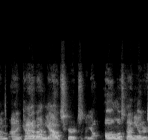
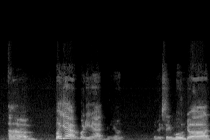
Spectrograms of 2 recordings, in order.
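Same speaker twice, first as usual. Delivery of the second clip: plain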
